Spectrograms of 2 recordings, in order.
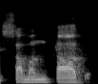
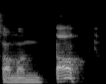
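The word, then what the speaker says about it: समन्तात्: But when it is together, then Samantad, the comes. If you split it, it is Samantat only, the.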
